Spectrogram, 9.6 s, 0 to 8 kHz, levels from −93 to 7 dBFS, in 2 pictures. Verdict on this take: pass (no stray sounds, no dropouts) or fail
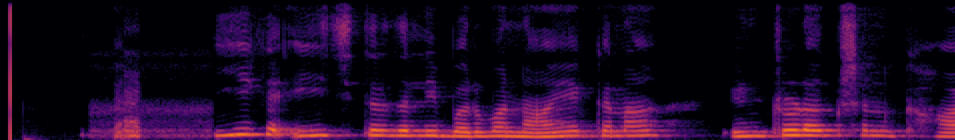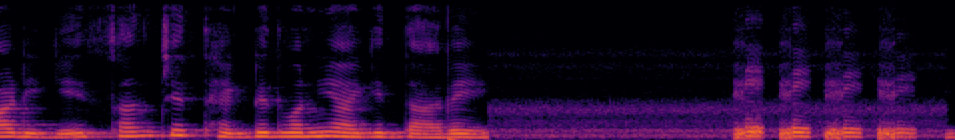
fail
